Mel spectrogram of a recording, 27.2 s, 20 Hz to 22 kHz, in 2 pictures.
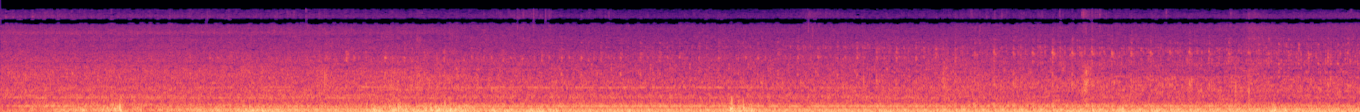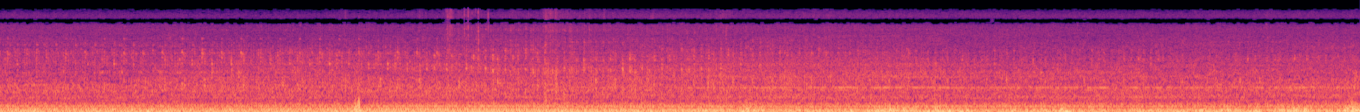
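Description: Ford 400 cubic-inch supercharged V8 idling steadily in a parked car.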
